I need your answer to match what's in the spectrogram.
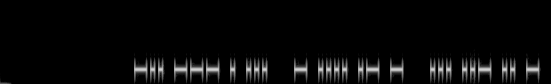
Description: Morse code, heard as a keyed tone, about 28 wpm, 700 Hz. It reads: DOES THAT SUIT
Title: Sentences from Top 1600 Words 30wpm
